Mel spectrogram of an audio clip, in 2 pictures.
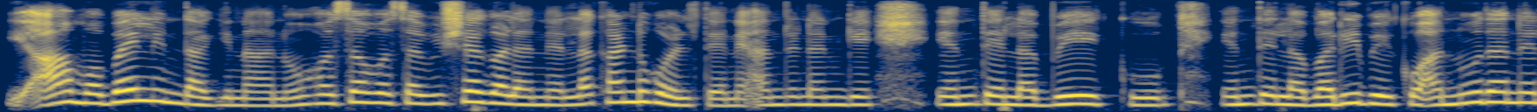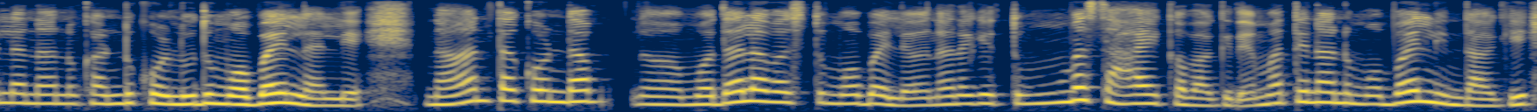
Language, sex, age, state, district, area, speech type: Kannada, female, 18-30, Karnataka, Udupi, rural, spontaneous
